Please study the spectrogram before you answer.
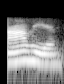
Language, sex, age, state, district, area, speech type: Hindi, female, 45-60, Uttar Pradesh, Lucknow, rural, conversation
